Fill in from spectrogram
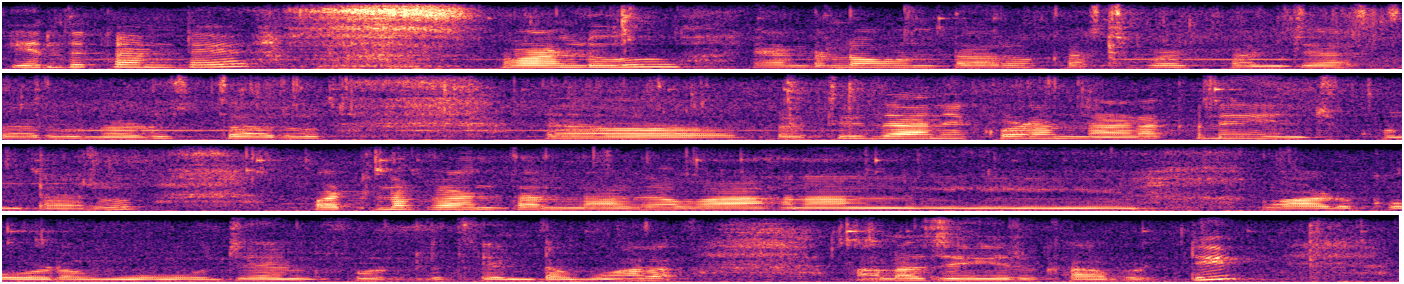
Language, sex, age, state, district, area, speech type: Telugu, female, 30-45, Telangana, Peddapalli, rural, spontaneous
